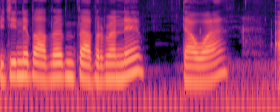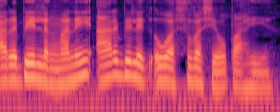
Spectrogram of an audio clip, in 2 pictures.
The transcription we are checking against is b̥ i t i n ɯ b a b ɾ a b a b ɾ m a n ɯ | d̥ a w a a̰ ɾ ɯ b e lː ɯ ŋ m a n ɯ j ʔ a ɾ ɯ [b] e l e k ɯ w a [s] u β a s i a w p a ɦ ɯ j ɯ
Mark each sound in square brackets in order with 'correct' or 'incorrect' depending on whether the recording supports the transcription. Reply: correct, correct

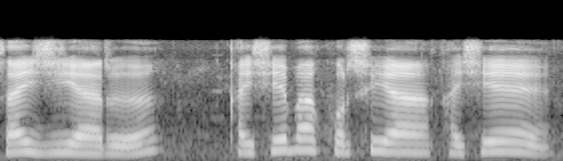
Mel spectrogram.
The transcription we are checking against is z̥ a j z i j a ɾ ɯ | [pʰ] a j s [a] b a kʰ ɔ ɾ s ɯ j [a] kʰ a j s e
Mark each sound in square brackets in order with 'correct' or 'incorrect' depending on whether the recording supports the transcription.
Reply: incorrect: kʰ, incorrect: e, correct

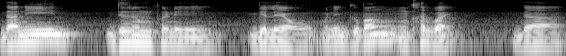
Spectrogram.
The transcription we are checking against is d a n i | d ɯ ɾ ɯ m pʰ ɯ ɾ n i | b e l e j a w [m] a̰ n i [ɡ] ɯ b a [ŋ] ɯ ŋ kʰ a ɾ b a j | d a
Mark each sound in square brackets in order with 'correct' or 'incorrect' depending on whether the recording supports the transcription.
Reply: correct, correct, correct

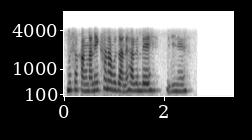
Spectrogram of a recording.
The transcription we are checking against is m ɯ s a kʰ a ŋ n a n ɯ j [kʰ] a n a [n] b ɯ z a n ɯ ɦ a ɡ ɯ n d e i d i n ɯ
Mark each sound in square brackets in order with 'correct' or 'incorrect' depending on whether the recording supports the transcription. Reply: correct, incorrect: none

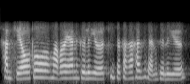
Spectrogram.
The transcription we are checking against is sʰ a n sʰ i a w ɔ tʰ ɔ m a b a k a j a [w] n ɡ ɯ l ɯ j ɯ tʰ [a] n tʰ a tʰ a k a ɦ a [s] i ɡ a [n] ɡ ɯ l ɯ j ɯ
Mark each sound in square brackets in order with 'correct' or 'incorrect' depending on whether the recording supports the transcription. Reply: incorrect: none, incorrect: i, incorrect: z, correct

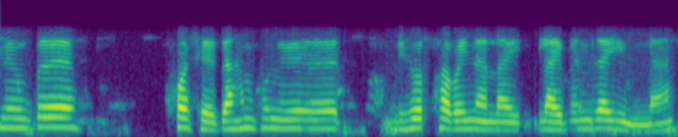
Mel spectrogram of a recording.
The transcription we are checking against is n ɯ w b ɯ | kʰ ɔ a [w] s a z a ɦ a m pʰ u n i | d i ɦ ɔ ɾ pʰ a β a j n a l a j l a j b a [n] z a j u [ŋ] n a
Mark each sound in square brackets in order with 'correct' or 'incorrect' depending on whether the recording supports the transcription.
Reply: incorrect: none, correct, incorrect: m

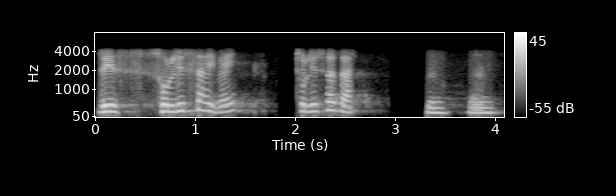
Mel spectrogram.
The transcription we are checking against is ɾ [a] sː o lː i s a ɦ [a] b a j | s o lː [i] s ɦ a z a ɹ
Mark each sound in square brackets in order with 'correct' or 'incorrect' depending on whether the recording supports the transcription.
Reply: incorrect: i, incorrect: i, correct

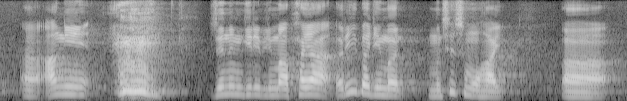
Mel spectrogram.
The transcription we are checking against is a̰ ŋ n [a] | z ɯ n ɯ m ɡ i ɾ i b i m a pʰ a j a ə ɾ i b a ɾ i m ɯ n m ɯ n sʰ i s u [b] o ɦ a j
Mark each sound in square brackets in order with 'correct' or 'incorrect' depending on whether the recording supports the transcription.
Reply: incorrect: i, incorrect: m

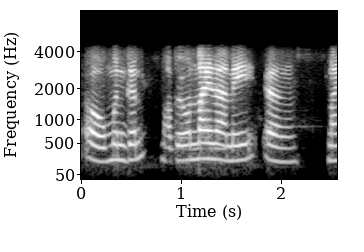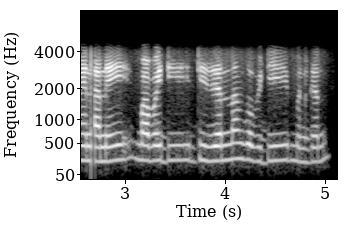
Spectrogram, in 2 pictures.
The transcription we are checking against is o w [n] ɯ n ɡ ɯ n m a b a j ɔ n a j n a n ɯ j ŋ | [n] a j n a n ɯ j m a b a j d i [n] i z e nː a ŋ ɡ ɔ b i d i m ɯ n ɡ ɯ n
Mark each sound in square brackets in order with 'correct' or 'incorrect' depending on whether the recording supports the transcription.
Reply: incorrect: m, correct, incorrect: d

